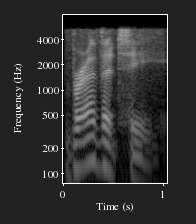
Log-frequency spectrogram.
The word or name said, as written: brevity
